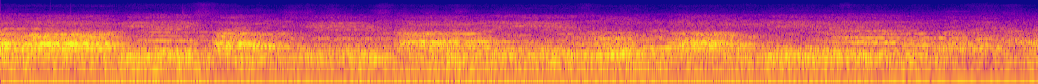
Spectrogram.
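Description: A group of men chanting together in unison, singing long drawn-out phrases one after another.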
